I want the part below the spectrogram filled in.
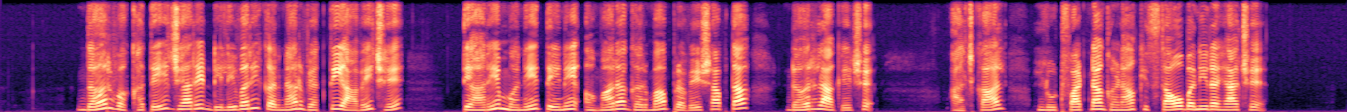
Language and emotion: Gujarati, fearful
